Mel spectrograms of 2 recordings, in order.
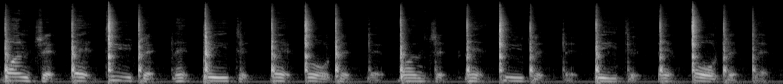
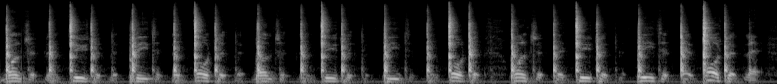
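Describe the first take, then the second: First: Rhythmic chant with space between the syllables; slower triplet counting. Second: Rhythmic chant, each number leading its triplet; brisk triplet counting. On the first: Drum teacher repeating the pattern a bit slow, slower triplet counting. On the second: Drum teacher counting along with the pattern, brisk triplet counting. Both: Shown as a demonstration. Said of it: "Do a bit slow".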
